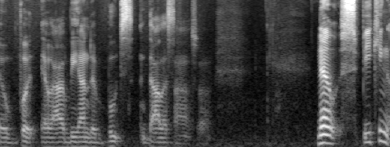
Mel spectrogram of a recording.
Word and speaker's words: Boot$: now what is the correct way to pronounce your stage name uh boots says b o o t Doan it's like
